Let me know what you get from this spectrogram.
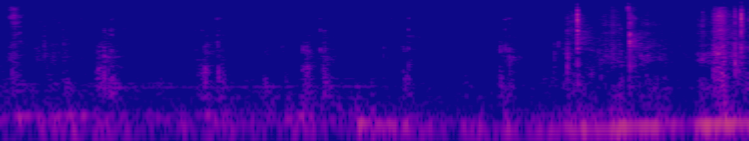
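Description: Close-miked chewing of a mouthful of sub sandwich: soft wet mouth clicks and crunches, with a few louder crunches near the end as the sandwich comes back up to the mouth for another bite.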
